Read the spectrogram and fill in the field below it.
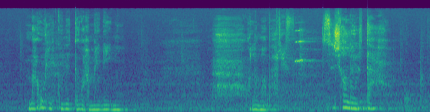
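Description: A woman speaks in a tense, low voice close by.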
